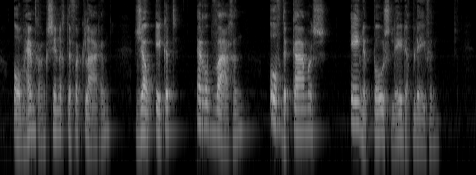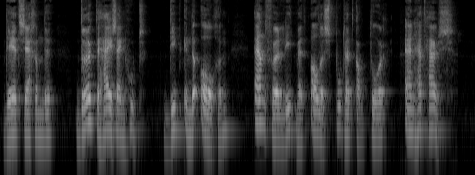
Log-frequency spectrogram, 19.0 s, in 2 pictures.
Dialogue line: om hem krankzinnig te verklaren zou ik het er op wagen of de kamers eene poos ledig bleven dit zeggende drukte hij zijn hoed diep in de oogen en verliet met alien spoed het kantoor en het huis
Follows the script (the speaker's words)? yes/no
yes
